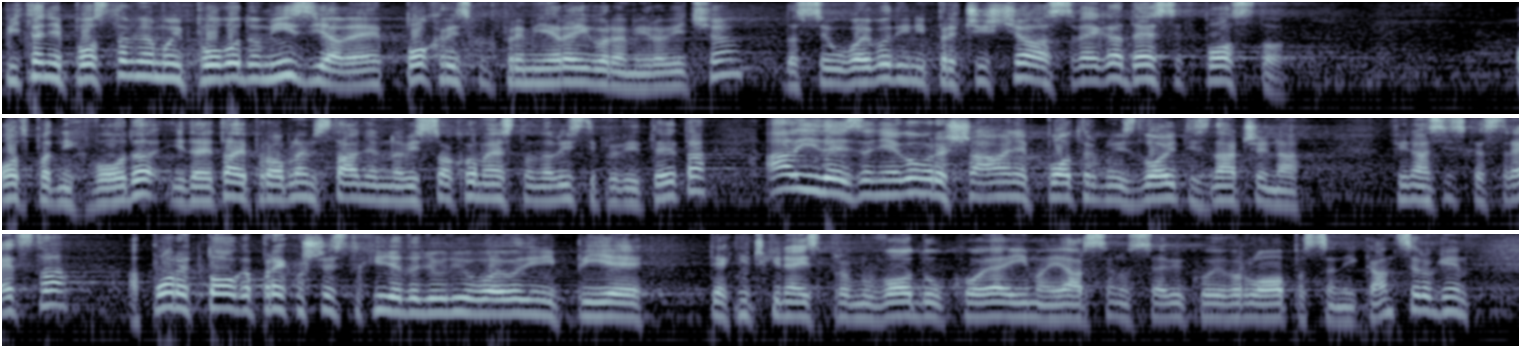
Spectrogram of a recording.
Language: Serbian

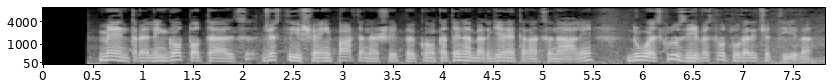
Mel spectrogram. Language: Italian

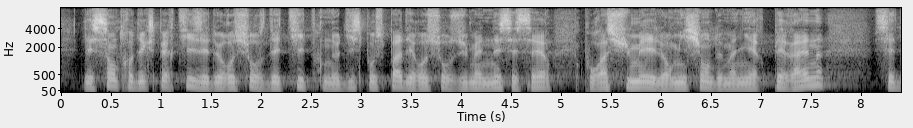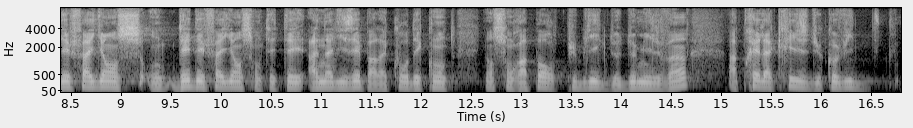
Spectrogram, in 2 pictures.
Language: French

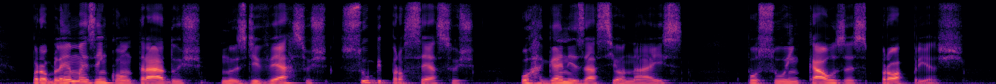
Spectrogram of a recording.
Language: Portuguese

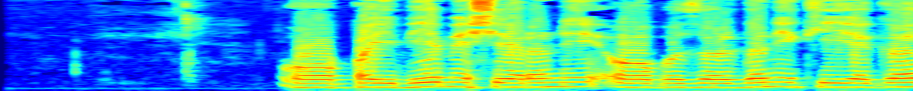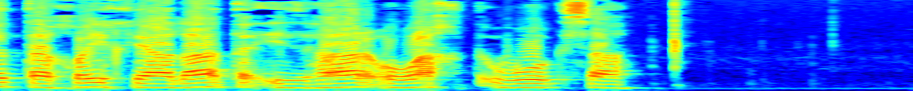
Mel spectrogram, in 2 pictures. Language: Ormuri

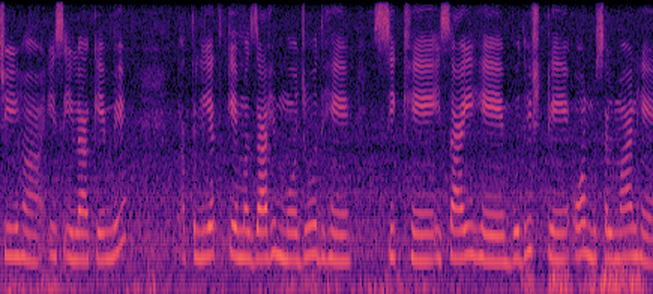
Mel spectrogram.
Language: Urdu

